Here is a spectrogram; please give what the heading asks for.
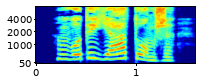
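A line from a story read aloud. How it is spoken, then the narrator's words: Sighing. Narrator (Russian): Олеся вздохнула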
